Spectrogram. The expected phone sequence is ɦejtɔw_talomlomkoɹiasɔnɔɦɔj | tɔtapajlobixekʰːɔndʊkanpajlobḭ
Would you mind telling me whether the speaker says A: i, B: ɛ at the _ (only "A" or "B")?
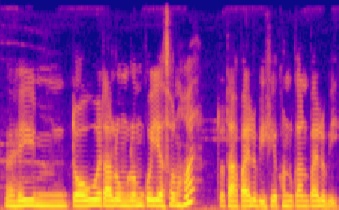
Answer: B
